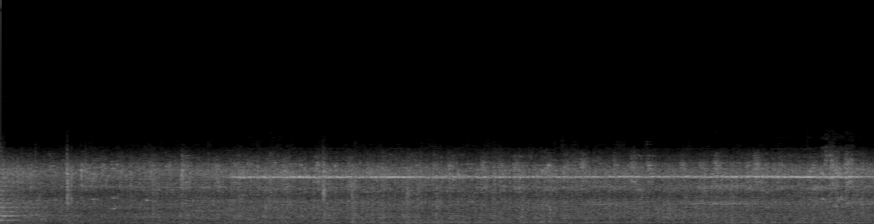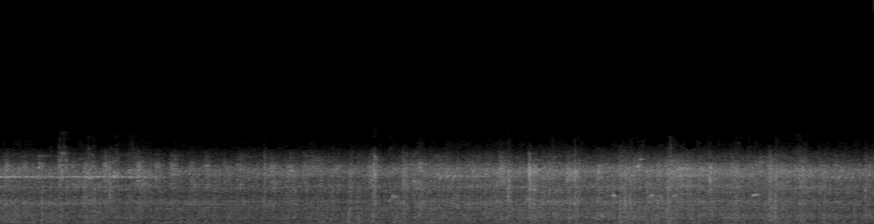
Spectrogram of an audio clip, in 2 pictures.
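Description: Darjeeling Himalayan Railway diesel train running, heard from a coach window: a steady running noise of the coaches on the narrow-gauge track. A thin, high wheel squeal comes in about two seconds in and stops around ten seconds.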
